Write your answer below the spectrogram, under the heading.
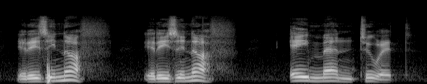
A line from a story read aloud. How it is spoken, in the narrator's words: I cried out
